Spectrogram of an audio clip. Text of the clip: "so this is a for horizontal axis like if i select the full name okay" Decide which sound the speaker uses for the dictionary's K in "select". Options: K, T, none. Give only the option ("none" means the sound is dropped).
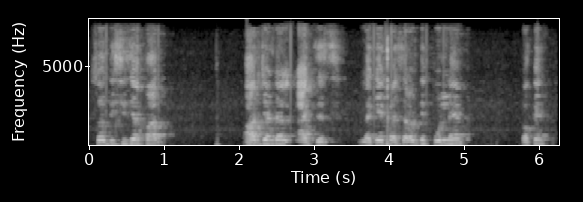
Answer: none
